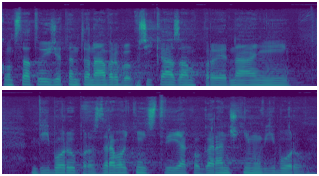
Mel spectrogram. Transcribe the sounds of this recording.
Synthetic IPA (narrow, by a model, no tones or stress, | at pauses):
ko̞nst̪at̪ujiʒɛt̪ɛnt̪o̞naːvr̩ɣbɪlpr̝̥ɪkaːzaːnk̚pɾo̞jɛdnaːɲiː | viːbo̞ɾupɾo̞zd̪ɾavo̞t̪ɲɪt͡st̪viːjako̞ɡaɾant͡ʃɲiːmuviːbo̞ɾu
